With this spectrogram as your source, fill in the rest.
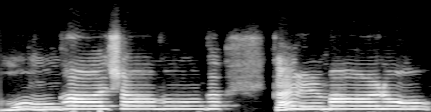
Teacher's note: Only two short sounds in this charan, gha and ka. Rest all sounds are long.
